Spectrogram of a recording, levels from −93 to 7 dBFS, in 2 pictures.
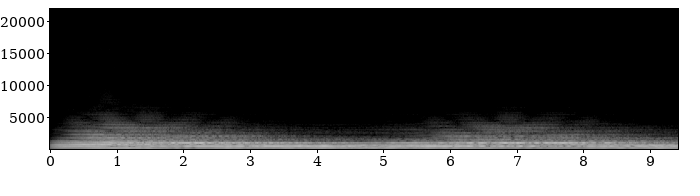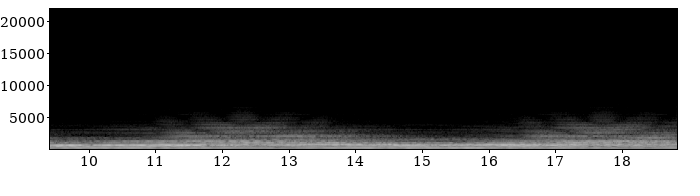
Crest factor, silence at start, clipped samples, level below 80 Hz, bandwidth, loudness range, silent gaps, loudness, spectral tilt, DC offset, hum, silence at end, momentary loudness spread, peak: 12 dB; 0 s; under 0.1%; -78 dBFS; 4.7 kHz; 3 LU; none; -28 LUFS; -9.5 dB/octave; under 0.1%; none; 0 s; 5 LU; -16 dBFS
